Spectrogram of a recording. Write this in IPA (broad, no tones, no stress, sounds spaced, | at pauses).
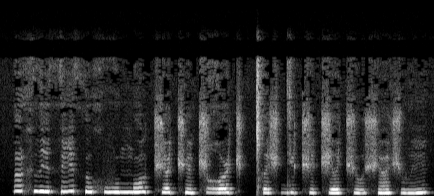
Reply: ə̃ x ð i θ ĩ θ u x v u ŋ u lˠ t͡ʃ œ t͡ʃ œ̃ t͡ʃ ʁʷ ə˞ t͡ʃ ǀʰ ə ʃ dʲ ʊ t͡ʃ ʊ t͡ʃ ə t͡ʃ u ʃ œ̃ ʃ v ĩ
